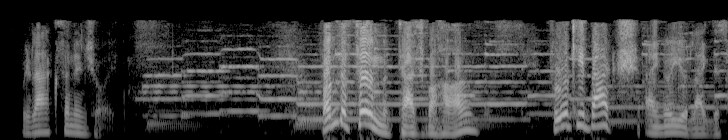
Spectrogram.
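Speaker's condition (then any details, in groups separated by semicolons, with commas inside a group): No condition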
